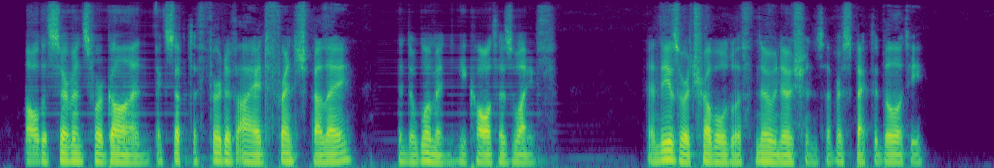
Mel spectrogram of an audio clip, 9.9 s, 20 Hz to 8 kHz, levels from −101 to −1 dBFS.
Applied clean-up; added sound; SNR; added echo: neural mask model DeepFilterNet 3.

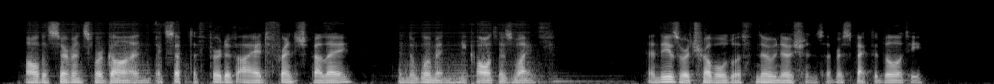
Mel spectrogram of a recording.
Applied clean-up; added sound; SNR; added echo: neural separator model SepFormer DNS4.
